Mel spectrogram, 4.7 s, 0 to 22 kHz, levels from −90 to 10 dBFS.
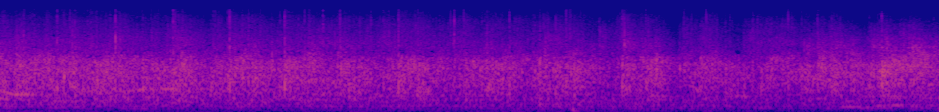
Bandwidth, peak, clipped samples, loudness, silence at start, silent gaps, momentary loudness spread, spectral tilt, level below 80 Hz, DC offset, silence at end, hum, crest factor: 15.5 kHz; -22 dBFS; under 0.1%; -43 LUFS; 0 s; none; 4 LU; -1 dB/octave; -80 dBFS; under 0.1%; 0 s; none; 22 dB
